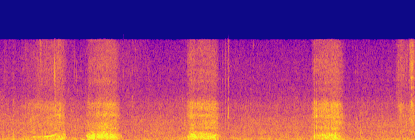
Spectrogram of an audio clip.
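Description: A metal crevicing tool scraping gravel out of a crack in bedrock: three scraping strokes, about a second and a half apart, over the steady rush of a river.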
